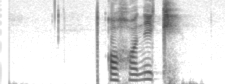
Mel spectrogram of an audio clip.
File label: poqomam; coser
